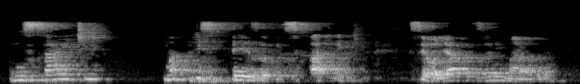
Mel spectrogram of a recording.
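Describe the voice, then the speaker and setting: Audible room echo follows a man who talks very slowly. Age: 60s. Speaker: motivational sales trainer. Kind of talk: training talk to live audience. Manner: animated storytelling.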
